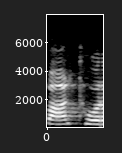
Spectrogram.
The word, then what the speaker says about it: Partho: Your name is pronounced as Partho, right? Partho, Partho. Yes. So many days I used to call you Partha and you never corrected me because I just see the spelling and I pronounce, right?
